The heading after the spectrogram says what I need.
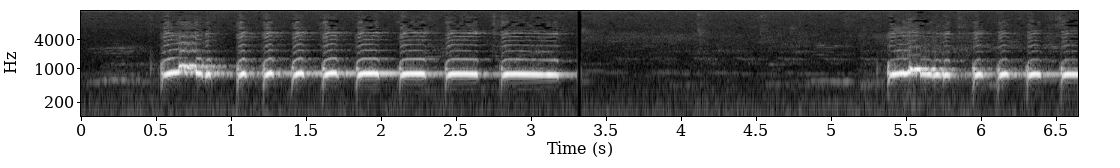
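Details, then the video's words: Bangkok-type perkutut zebra dove repeating its cooing song: a rolling start, then about eight evenly spaced short, hollow coos ending in a sustained note, a silent pause of two seconds, and the next phrase beginning. No other sounds. "perkutut bangkok suara mantap"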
